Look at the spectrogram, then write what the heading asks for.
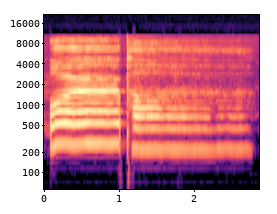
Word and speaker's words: Orpa: It was really Orpa, but nobody knew how to spell it, and the P got put before the R on the birth certificate, so then it became, I guess it's Oprah.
